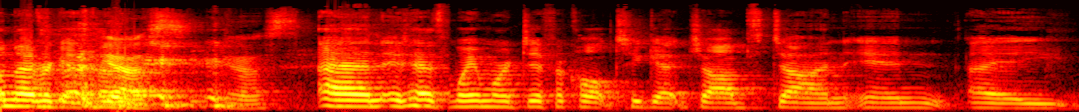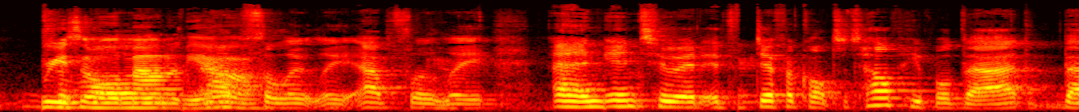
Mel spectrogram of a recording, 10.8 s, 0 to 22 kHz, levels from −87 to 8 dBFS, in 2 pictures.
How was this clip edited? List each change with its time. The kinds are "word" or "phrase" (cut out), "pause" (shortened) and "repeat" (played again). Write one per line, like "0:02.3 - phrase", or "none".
0:02.2 - word
0:05.6 - word
0:06.3 - word
0:08.4 - word
0:09.1 - word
